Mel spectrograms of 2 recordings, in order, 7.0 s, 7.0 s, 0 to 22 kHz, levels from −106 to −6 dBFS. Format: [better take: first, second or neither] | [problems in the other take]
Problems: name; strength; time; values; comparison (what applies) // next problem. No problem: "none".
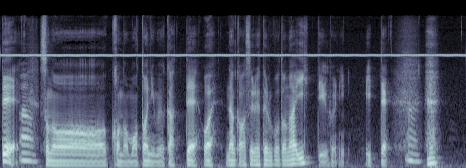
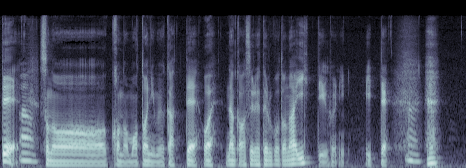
second | high-pitched whine; loud; throughout; 5.5 kHz, 6 dB below the speech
